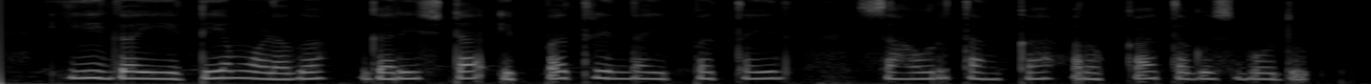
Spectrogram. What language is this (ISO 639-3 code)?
kan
